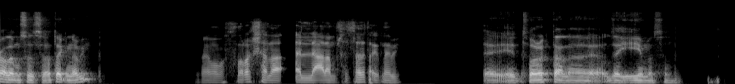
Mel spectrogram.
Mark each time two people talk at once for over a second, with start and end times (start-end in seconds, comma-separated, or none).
none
